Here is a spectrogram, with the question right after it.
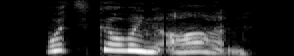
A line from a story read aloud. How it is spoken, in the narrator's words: his wife blurts out suddenly, her face ashen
